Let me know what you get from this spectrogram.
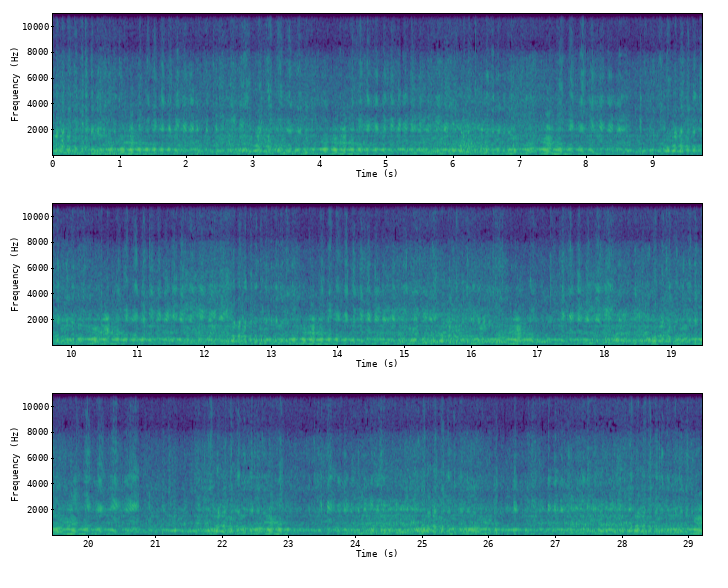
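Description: Car and motorcycle engines running hard as the vehicles lap the vertical wooden wall of a well of death. The loud, steady engine sound rises and falls about every two seconds as each vehicle sweeps past.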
